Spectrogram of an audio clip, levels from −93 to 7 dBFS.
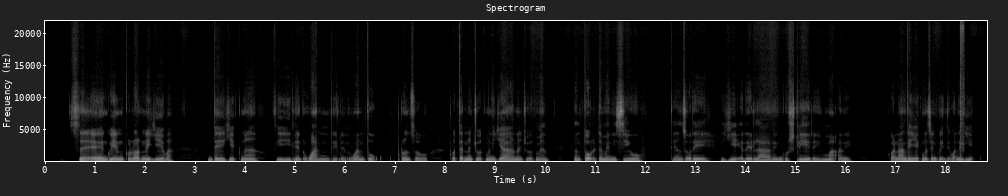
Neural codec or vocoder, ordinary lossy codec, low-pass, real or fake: autoencoder, 48 kHz, 128 numbers a frame, DAC-VAE, trained on Japanese speech; none; none; fake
